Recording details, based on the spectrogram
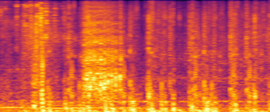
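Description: Video game horse with rhythmic clip-clop hooves and a whinny rising in the middle, faint and continuous, with no talking.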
